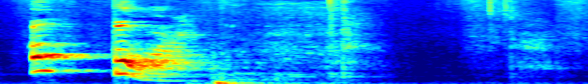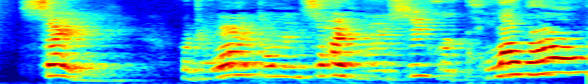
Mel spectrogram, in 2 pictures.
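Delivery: squeaky voice swinging up and down in pitch. Showing off a self-taught impression, Mickey Mouse impression. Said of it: "I taught myself how to do the Mickey Mouse impression".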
